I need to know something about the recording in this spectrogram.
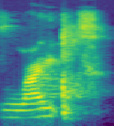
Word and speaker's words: Lighkt: name is my artist name is light um which is spelled l-i-g-h-k-t a lot of people have been like why is there a k is it still pronounced light if there's a k in it does it like it right right that's me um but the k is in there but it's silent and the k is for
